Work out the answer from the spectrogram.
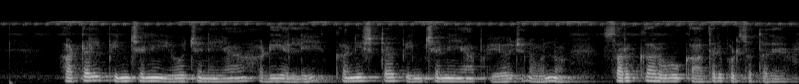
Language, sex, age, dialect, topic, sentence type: Kannada, male, 31-35, Coastal/Dakshin, banking, statement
